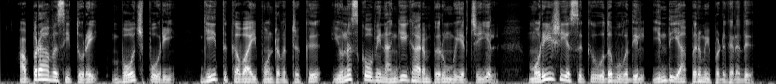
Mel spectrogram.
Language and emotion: Tamil, neutral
